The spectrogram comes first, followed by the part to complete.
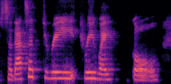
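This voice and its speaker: On a very clean recording with a silent background, a woman with a fairly high pitch speaks at a fairly slow pace with ordinary pitch variation. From Austin, Texas. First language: Spanish. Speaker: former bilingual teacher and parent advocate. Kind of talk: interview.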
